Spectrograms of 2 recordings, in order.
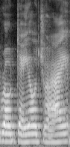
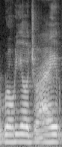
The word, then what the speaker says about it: Rodeo Drive: Alright, and now I'm going to talk about my Ofra highlighter in Rodeo Drive or Rodeo Drive. I know people pronounce it a little bit differently.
